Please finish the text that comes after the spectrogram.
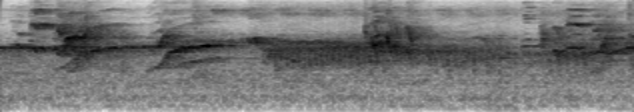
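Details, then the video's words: Domestic canary singing indoors, a sustained high whistled phrase with quick upward and downward slides, flowing continuously with no pauses. "canary bird - canary singing - canary sounds - canary singing at home"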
